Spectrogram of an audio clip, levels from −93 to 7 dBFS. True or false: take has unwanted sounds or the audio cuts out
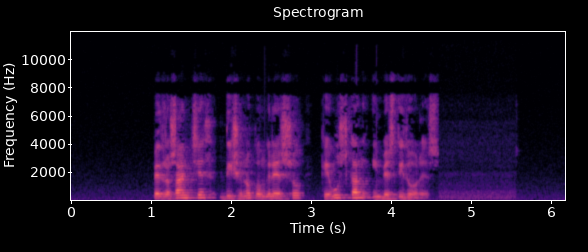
false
